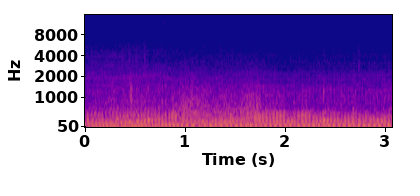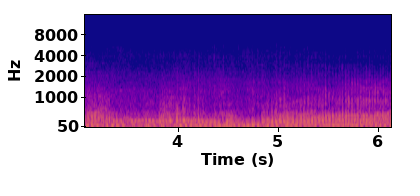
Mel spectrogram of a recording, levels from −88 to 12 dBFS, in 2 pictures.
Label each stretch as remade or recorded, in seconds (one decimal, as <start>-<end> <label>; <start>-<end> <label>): 0.0-3.5 recorded; 3.5-6.1 remade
